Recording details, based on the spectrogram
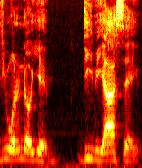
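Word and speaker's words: DiBiase: Um, and if you want to know, yeah, Debbasi was the original pronunciation. I don't know when it turned to Dbiasi, but it was Dbasi.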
